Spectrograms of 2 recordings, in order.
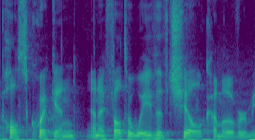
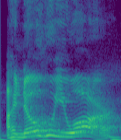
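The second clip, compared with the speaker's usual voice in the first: high, loud defiant shout; 9 semitones higher, 5 dB louder than usual. A narrator's reading. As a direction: shout it back at your captor. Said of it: "I shouted back at the screen".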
